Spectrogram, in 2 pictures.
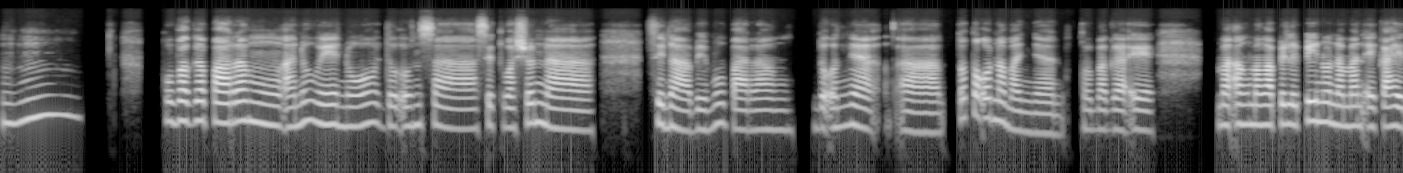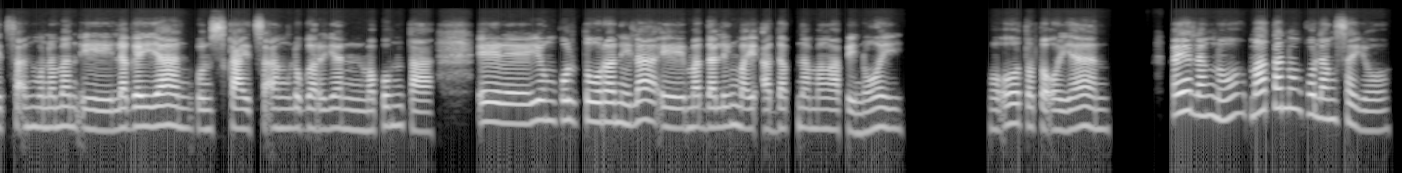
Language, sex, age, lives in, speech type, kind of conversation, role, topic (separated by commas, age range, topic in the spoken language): Filipino, female, 40-44, Philippines, conversation, advice, advisor, Paano ako makakasabay sa lokal na kultura kung pakiramdam ko ay naiiba ako?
